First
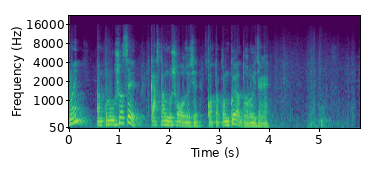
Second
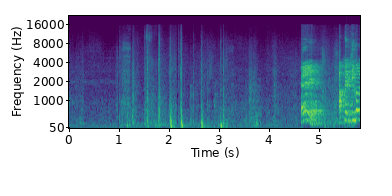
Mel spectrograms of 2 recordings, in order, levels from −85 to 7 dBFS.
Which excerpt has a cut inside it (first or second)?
second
